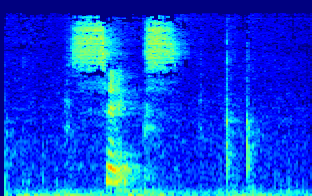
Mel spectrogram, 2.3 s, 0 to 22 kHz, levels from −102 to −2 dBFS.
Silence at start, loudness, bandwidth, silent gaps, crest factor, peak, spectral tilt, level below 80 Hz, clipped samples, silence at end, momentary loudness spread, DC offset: 0.05 s; -35 LUFS; 16.5 kHz; none; 22 dB; -20 dBFS; -1 dB/octave; -64 dBFS; under 0.1%; 0.15 s; 22 LU; under 0.1%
